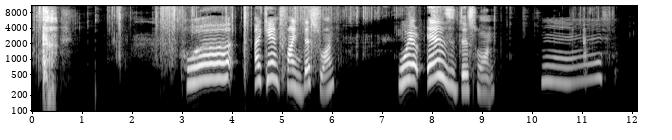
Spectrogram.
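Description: Plastic packaging rustles and clicks as a toy is handled.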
